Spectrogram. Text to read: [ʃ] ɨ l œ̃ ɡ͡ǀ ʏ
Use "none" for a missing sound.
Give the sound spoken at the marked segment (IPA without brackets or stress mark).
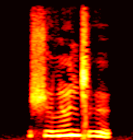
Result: ʃ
